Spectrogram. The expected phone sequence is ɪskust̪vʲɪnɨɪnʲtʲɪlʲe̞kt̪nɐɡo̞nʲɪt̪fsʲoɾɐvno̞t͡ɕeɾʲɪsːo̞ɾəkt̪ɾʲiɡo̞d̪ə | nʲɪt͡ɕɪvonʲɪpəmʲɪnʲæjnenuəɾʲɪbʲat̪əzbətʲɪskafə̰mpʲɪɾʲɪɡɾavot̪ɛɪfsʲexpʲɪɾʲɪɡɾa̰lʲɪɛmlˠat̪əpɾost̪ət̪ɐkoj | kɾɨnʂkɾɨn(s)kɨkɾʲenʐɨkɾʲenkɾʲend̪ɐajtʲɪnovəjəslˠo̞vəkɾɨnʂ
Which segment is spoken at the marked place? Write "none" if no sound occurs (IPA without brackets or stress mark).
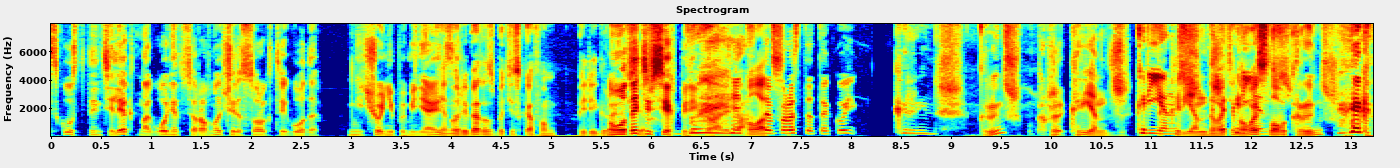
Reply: ʂ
